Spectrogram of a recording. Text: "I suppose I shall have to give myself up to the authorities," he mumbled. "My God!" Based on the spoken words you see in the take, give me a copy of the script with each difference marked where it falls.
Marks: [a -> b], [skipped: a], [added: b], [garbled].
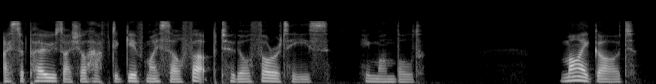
"I suppose I shall have to give myself up to [skipped: the] authorities," he mumbled. "My God!"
